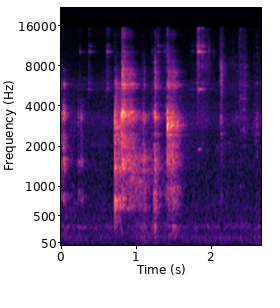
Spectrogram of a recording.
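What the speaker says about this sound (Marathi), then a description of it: "आता मी हा कुकर उघडून बघत आहे." A metal pressure cooker lid is handled and opened in a home kitchen, giving a few sharp clanks and scrapes separated by brief pauses, close and fairly loud.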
